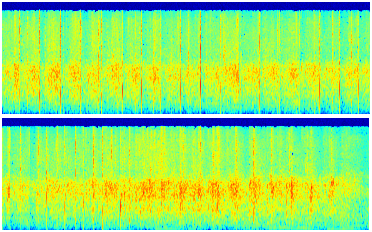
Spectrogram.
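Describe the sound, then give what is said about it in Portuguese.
A large audience applauds steadily for Rui de Carvalho, dense clapping sustained throughout and swelling slightly louder toward the end, with no speech over it. “Por isso, uma enorme, enorme salva de palmas para o Rui de Carvalho, que merece muito o nosso amor e a nossa gratidão.”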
